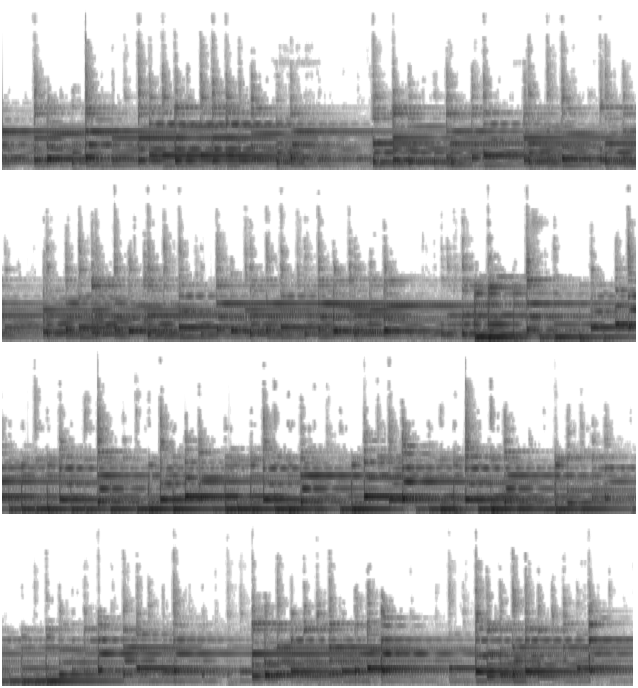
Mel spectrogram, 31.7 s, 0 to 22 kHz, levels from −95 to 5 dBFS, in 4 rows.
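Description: No faults are audible anywhere in the clip.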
